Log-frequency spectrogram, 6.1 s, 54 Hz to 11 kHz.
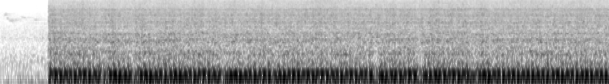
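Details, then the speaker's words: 1967 Buick GS340 at cold start: a low, uneven idle lope of about three to four beats a second. The owner blames the ignition system, and faulty points were later replaced. The remanufactured carburetor's idle circuit was also flowing poorly. "This thing is just not happy with that ignition system. It's alright. We'll take care of that freaking problem."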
